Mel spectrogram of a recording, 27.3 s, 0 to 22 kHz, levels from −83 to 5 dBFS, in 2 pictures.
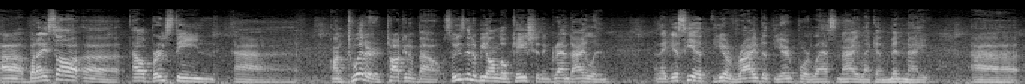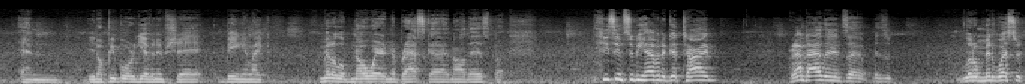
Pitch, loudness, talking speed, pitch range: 125 Hz, -16 LUFS, 160 wpm, 115-160 Hz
